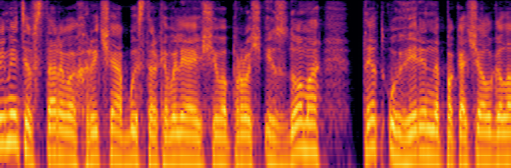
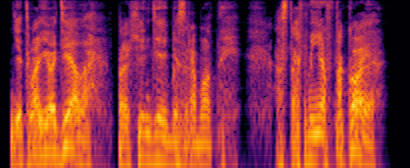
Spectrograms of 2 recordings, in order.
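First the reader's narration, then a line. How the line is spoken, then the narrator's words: Hiss without turning. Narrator (Russian): Не оборачиваясь, прошипел Роджерс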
